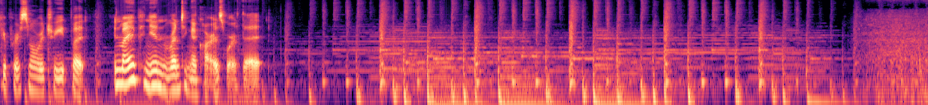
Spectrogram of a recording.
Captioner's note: ocean Sounds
